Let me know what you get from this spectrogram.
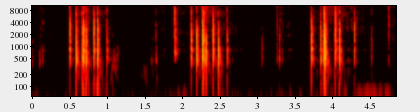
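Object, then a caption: Box tapped with silicone fingertip pads. A box is tapped with silicone rubber pads on the fingertips, giving three quick bursts of rapid, dry taps. The taps are soft and short, with a hollow mid tone around 540 Hz, a little brightness and almost no low end. Each tap dies away at once, leaving quiet gaps between bursts.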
